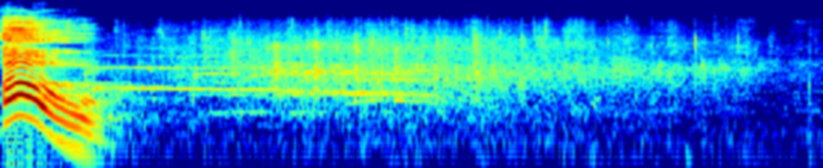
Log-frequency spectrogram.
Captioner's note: audience applauds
